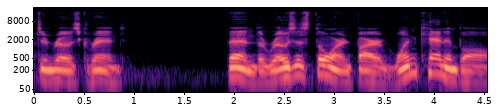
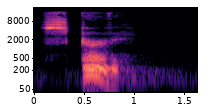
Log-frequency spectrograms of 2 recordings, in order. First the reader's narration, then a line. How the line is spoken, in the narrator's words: Captain Joe whispered as he held back his tears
